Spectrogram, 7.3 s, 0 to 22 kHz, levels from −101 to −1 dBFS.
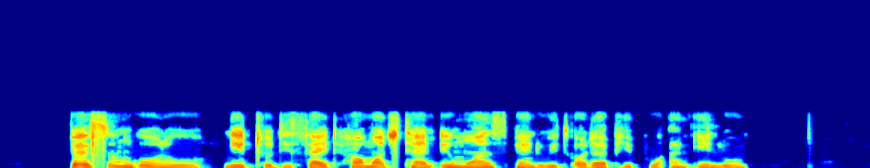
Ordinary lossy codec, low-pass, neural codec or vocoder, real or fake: none; 7.2 kHz; none; real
